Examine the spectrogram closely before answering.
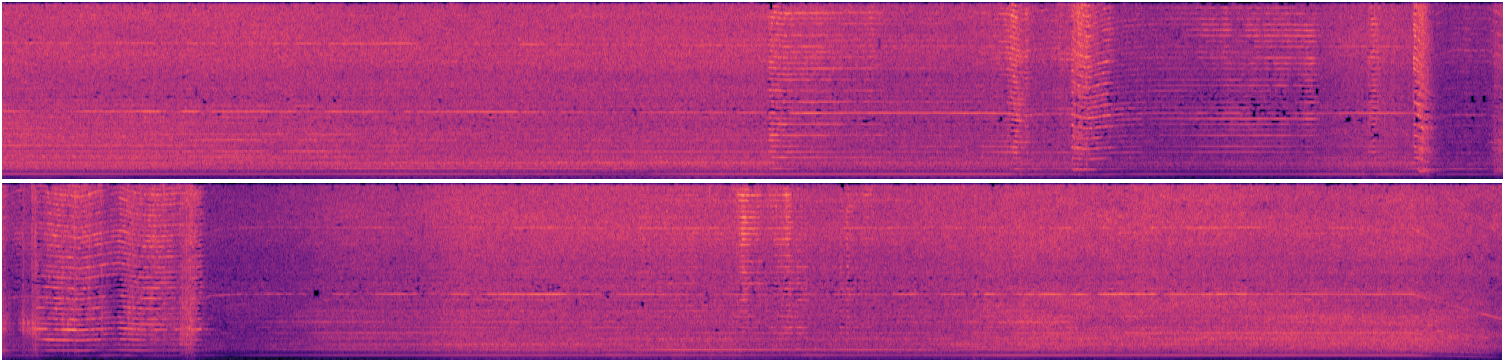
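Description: Compact trim router running at a steady high whine as it cuts a groove into a chest freezer's top trim. In the middle the pitch dips and wavers several times with sharp clicks as the bit bites into the material, and near the end the motor is switched off and winds down.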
